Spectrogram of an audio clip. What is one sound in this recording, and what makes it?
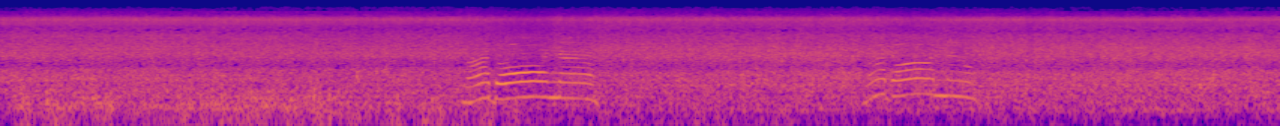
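Heavy rain pours and hisses.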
